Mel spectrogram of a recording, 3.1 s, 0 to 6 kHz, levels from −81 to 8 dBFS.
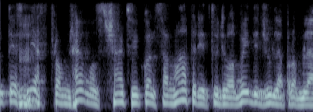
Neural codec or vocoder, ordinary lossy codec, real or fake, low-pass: none; AAC, 48 kbps; real; 5.4 kHz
